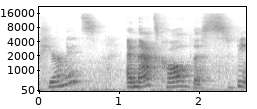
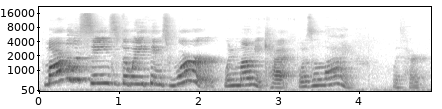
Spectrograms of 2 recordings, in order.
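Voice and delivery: lively read-aloud voice, higher than the chat; story narration; 6 semitones higher, 3 dB louder than usual. A narrator's reading. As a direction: tell it like a picture book to kids. Reading the picture book aloud.

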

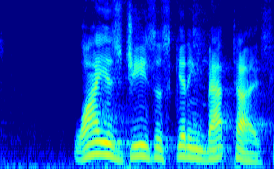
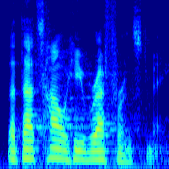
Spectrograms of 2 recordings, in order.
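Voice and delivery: ordinary talk

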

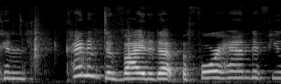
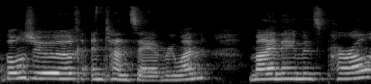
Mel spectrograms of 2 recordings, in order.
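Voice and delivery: usual speaking voice

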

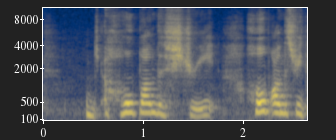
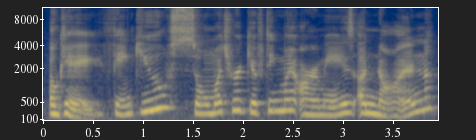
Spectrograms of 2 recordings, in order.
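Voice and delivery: ordinary talk

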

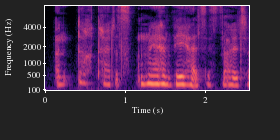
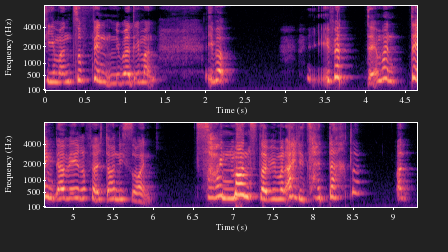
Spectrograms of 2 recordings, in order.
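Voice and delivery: rising, hurt anger, much higher and louder; building to a shout; 6 semitones higher, 10 dB louder than usual. A narrator's reading. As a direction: let it swell into a furious outburst. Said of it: "Meine Stimme war immer lauter geworden".

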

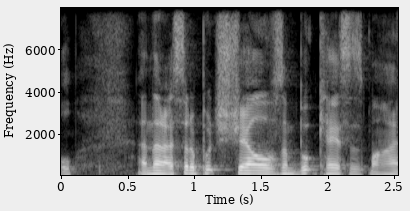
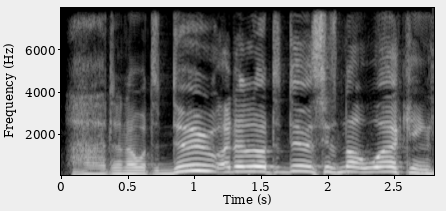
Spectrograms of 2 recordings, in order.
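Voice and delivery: mildly hammed-up exasperation, climbing higher; mock frustration; 7 semitones higher than usual. Builder stuck for ideas, in mock frustration. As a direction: let the pitch climb as if stuck.

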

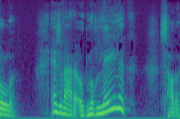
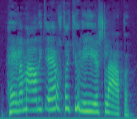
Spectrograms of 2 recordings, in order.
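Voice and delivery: higher, odd little troll voices together; troll chorus; 8 semitones higher, faster than usual. A narrator's reading. Troll crowd echoing the old troll, higher chorus voice. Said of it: "zeiden alle andere trollen tegelijk".

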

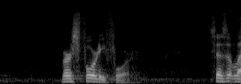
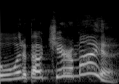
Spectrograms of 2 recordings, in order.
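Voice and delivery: much higher and louder, quick and eager; eager disciples; 11 semitones higher, 4 dB louder than usual. Retold or imitated. Disciples quizzing Jesus, high and eager. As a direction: keep pushing with the next question. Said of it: "And they go".

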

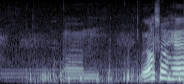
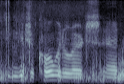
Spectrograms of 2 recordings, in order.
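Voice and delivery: ordinary talk, nothing marked

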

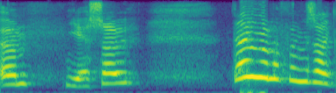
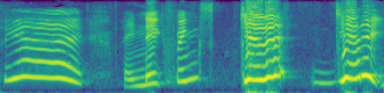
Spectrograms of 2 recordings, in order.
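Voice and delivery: mock cheer; 7 semitones higher, 5 dB louder than usual. Celebrating a bad joke.

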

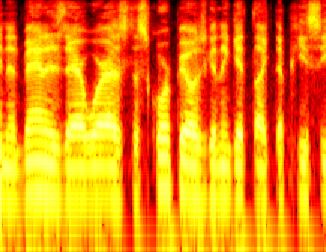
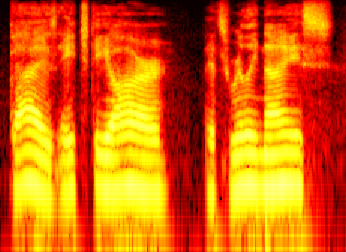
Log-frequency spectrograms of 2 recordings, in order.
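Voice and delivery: quieter, slower nerdy presenter; soft slow presenter voice; 6 dB quieter, slower than usual. Retold or imitated. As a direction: mumble it like a shy engineer. Impression of Mark Cerny.

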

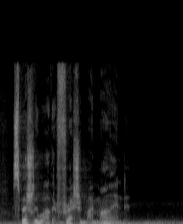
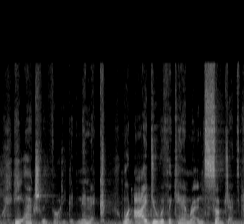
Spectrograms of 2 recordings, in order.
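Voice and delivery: usual speaking voice

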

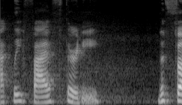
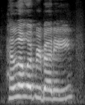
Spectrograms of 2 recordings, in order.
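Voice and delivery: high, loud cheerful greeting; ringing call; 9 semitones higher, 9 dB louder, faster than usual. A narrator's reading. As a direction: call it out up a stairwell. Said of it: "Stacy's voice rang up through the stairwell".

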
